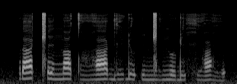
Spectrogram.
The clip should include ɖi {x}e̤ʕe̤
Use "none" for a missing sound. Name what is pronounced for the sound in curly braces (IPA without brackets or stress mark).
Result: x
